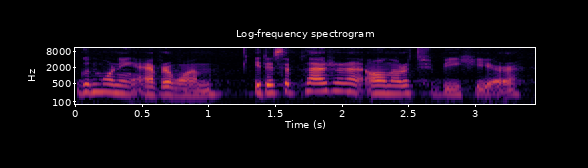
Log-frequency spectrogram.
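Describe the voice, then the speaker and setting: A woman's voice: medium pitch, a little fast, creaky. A woman in her forties from Poland with a Polish accent, giving an earnest prepared speech at a podium microphone in a large conference hall. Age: 40s. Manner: earnest, reads with small restarts. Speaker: company founder giving a speech.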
